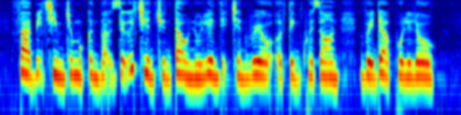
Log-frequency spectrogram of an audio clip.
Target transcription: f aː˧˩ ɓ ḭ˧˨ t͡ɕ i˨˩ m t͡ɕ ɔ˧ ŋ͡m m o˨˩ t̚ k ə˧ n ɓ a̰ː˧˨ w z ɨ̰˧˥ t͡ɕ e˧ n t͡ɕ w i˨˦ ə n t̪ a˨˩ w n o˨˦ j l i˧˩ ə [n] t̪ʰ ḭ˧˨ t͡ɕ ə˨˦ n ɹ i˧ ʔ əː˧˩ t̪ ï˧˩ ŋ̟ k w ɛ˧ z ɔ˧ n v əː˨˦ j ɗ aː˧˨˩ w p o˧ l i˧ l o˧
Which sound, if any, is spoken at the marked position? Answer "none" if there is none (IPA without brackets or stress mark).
n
